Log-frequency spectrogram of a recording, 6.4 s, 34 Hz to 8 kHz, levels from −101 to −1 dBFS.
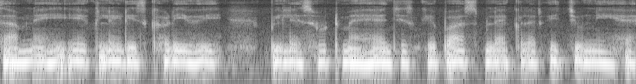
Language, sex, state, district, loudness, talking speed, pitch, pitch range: Hindi, male, Himachal Pradesh, Shimla, -14 LUFS, 160 wpm, 145 Hz, 135-150 Hz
